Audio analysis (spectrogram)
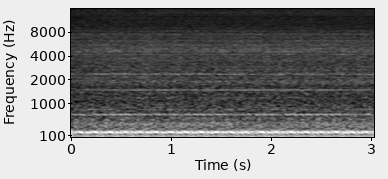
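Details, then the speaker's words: Jeep TJ on newly installed ACES Jackpot EFI replacing MicroSquirt, cold garage: even, steady low idle with regular pulse, no misses, pings or stumbles; smoother and more responsive than before, when it shook and pinged. "now it's really smooth so I think it'll be better"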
